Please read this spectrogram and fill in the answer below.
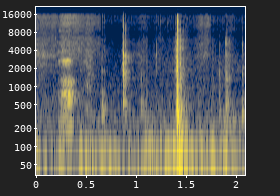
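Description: Plastic outer clip of a vinyl gutter joiner being pulled up over the gutter's front edge: a few light plastic clicks and one sharp click about a second and a half in.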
